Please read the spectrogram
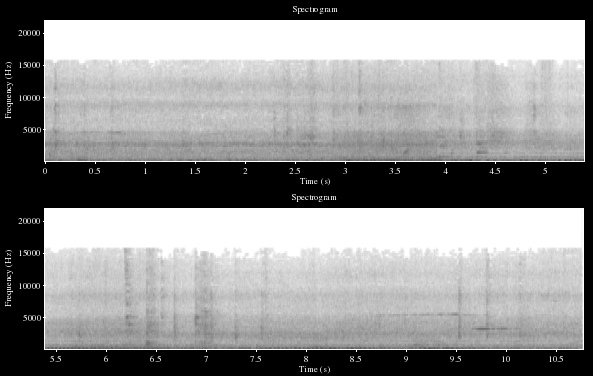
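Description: Street-market ambience: a steady low engine rumble under background voices, with a few light clicks about halfway through.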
